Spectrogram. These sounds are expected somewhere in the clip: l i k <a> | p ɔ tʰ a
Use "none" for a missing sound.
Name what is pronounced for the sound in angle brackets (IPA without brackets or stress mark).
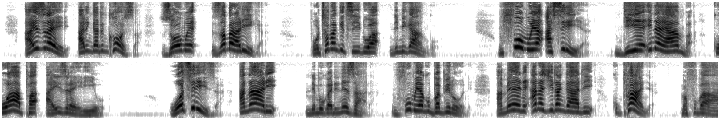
a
